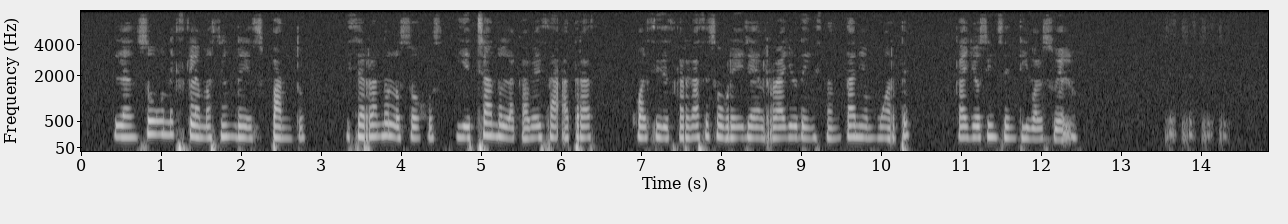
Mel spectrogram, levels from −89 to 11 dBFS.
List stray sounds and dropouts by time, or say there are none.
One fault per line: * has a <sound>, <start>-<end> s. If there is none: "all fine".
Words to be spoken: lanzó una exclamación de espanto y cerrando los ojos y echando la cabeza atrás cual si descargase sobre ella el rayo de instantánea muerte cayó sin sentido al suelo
* has a laugh, 13.5-14.4 s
